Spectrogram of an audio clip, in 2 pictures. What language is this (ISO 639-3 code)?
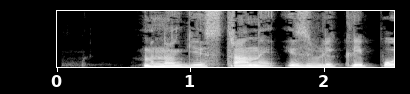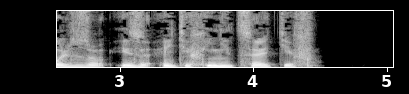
rus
